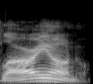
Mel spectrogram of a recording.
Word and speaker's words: Lauriano: I will never be able to pronounce it the way he pronounces, but it was Lauriano. It was like L'Oriano. Wow. Lariano, Lariano, and he would never let us get away with saying his name wrong.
